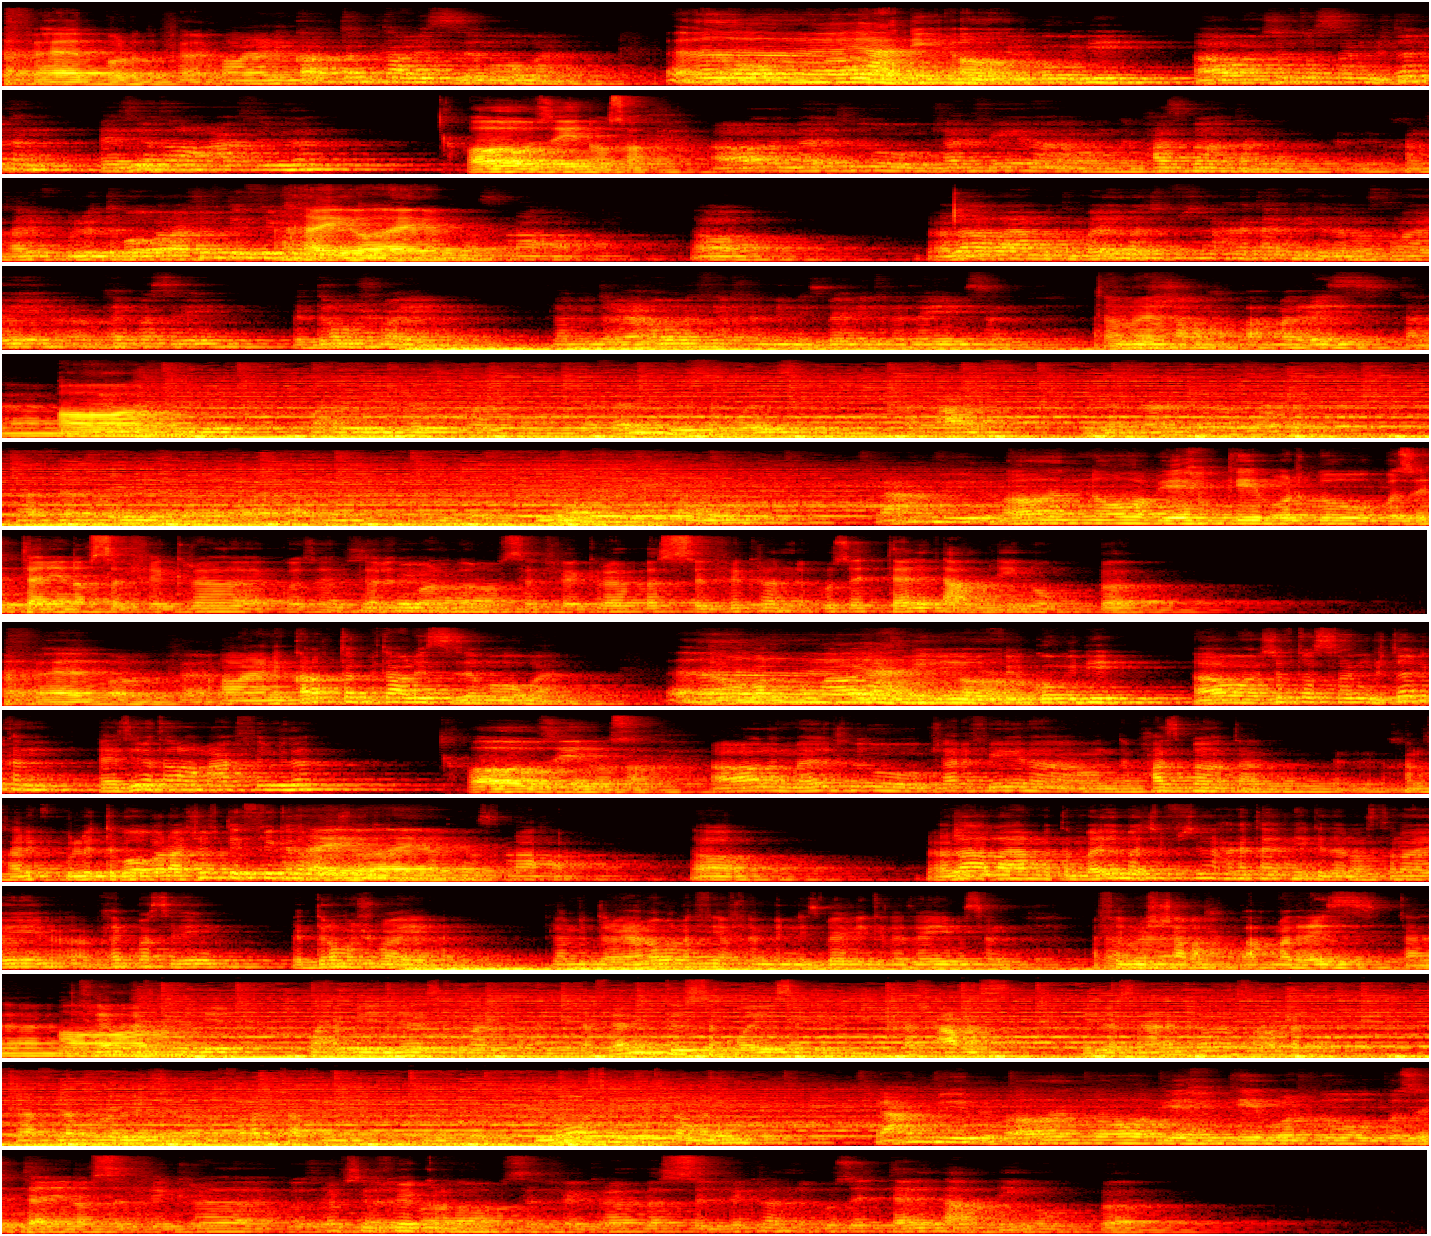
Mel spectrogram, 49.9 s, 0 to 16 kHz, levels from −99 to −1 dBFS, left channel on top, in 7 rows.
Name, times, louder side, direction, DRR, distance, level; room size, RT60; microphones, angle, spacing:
voice 1, 0.0-1.1 3.3-5.1 9.5-10.5 15.6-16.5 24.7-25.1 26.9-27.2 28.8-29.4 35.7-35.8 40.7-48.5, left 2 dB, 90° left, 3 dB, 0.4 m, -29 dB
voice 2, 1.1-2.9 3.4-5.7 6.0-8.8 10.7-17.1 17.7-18.1 18.9-22.5 22.9-23.8 24.2-26.5 26.9-29.8 30.1-33.5 33.9-35.1 35.6-39.5 40.0-40.7 44.4-45.3, right 2 dB, 60° right, 4 dB, 0.3 m, -30 dB
sound 1, 23.4-28.6, equal, 15° left, 0.4 m, -30 dB
sound 2, 29.2-42.6, right 1 dB, 45° right, 0.7 m, -29 dB
2.6 x 2.3 x 3.5 m, 1.2 s
head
